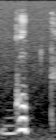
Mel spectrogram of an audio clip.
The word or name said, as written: gupta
